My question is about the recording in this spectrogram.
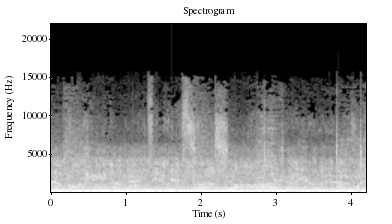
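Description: BMW S1000RR's inline-four engine running at a steady high rpm, its pitch rising slowly as the bike pulls along, with rock music over it.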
